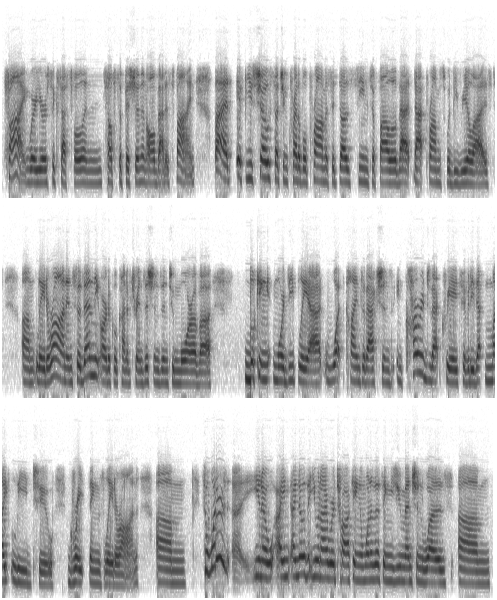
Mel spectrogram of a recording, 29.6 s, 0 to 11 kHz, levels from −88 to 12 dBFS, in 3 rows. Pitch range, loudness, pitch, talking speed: 175-215 Hz, -14 LUFS, 190 Hz, 185 wpm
